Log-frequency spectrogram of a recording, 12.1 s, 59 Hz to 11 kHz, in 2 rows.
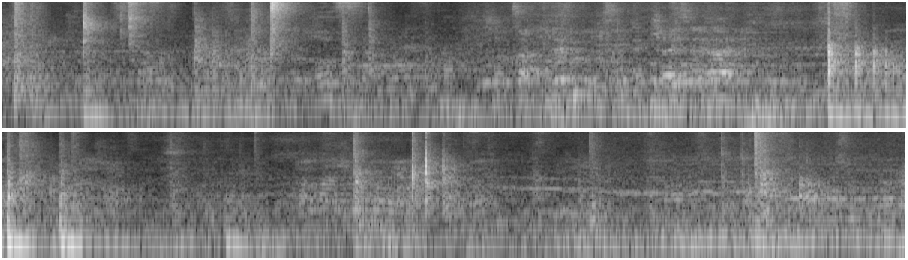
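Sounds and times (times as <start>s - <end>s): murmur of voices: 0.0s - 12.0s
foosball ball clacking: 8.4s - 9.1s.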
